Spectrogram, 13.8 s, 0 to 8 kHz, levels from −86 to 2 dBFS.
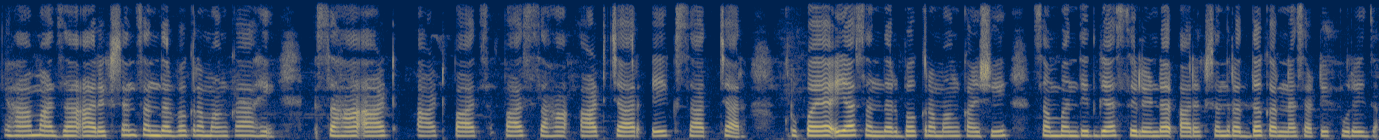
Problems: background sounds at intervals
